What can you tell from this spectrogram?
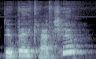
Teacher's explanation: try saying that with your voice going up at the end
